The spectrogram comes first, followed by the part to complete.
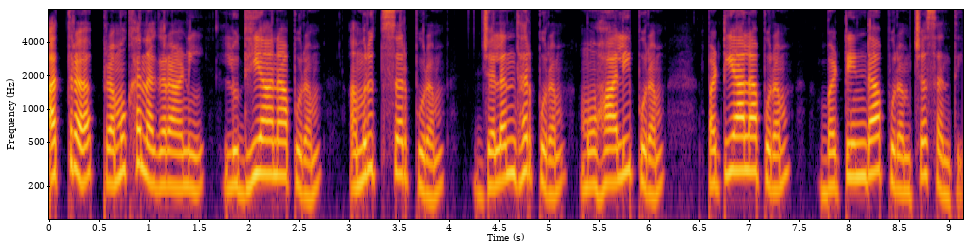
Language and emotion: Sanskrit, neutral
